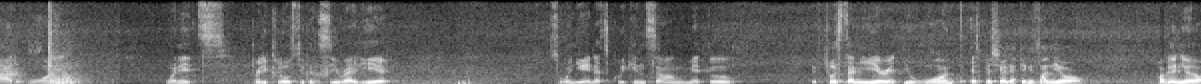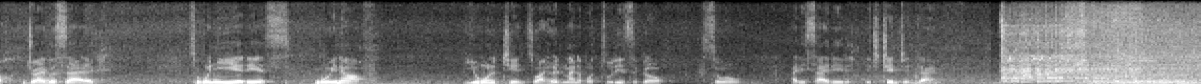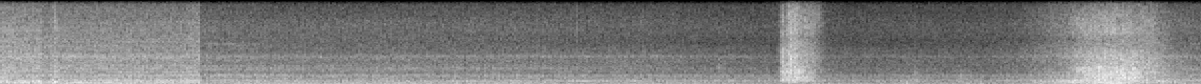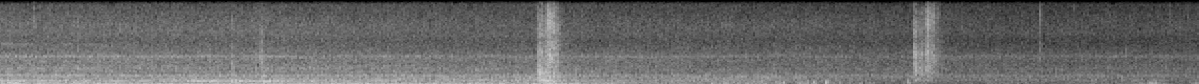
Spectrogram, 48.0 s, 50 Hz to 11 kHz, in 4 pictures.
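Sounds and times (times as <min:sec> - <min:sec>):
pickup engine starting and idling: 0:11.0 - 0:17.1, 0:22.0 - 0:48.0
short rushing noise: 0:31.8 - 0:32.4.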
